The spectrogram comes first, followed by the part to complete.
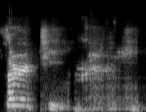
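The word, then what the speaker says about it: thirty: Então, esse daqui seria o 30.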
